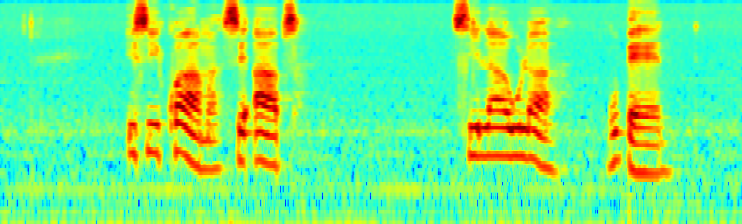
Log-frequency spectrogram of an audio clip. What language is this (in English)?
South Ndebele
